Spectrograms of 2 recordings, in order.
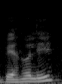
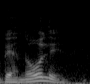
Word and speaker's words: Bernoulli: Dando prosseguimento, eu queria citar vocês aqui vários efeitos, né, da equação de Bernoli ou equação de Bernoule, depende aí da da sua pronúncia.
